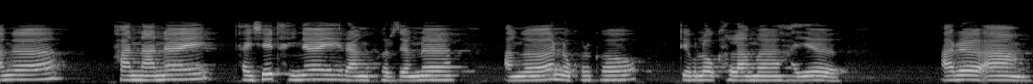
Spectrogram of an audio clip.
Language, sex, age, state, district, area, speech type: Bodo, female, 60+, Assam, Chirang, rural, spontaneous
